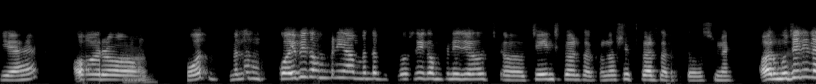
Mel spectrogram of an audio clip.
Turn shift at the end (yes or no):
no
